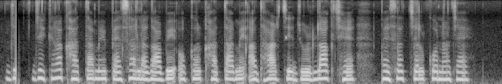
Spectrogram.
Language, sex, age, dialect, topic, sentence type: Maithili, female, 18-24, Angika, banking, question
